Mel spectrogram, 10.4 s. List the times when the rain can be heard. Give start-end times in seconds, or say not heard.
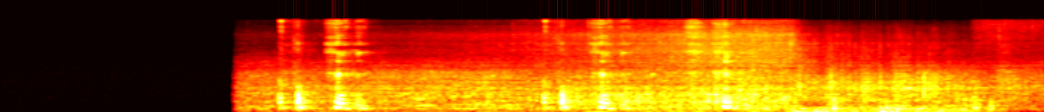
2.3-10.4.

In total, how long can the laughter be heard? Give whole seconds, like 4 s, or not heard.
3 s.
